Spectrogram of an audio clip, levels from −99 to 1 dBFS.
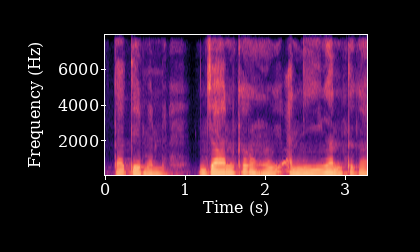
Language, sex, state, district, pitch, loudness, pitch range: Wancho, female, Arunachal Pradesh, Longding, 175 Hz, -17 LUFS, 165-185 Hz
